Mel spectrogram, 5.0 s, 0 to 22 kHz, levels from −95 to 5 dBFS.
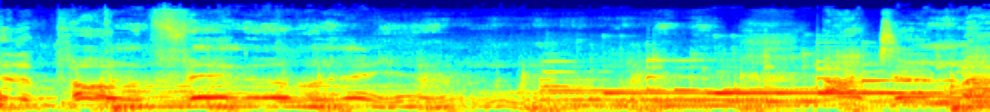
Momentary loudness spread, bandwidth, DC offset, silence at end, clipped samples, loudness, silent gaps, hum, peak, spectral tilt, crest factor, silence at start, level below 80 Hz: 8 LU; 16.5 kHz; under 0.1%; 0 s; under 0.1%; -16 LUFS; none; none; -2 dBFS; -6.5 dB/octave; 14 dB; 0 s; -32 dBFS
